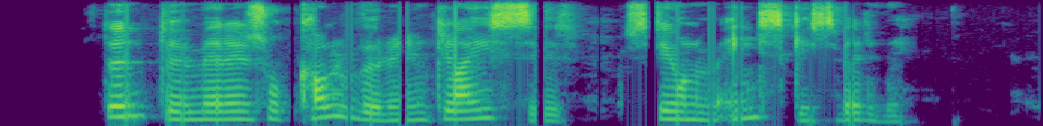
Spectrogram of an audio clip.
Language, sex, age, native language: Icelandic, female, 50-59, Icelandic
